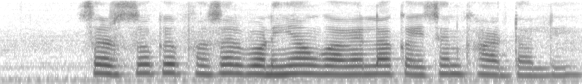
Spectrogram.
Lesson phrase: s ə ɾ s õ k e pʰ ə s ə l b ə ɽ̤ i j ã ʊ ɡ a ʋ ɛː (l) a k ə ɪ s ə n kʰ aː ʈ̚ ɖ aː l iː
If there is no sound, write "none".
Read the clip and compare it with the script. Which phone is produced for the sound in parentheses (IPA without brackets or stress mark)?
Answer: l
